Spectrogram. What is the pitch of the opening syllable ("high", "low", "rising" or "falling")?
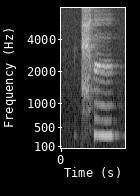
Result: high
